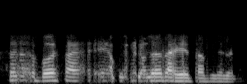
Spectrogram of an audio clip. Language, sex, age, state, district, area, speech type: Marathi, male, 18-30, Maharashtra, Ahmednagar, rural, conversation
